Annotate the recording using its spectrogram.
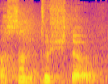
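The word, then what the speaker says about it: santuṣṭo: Yadrichcha, labha, santushto. Again, the dot under the S makes a S into a sh. So that diacritic mark, that dot, changes the pronunciation.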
